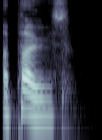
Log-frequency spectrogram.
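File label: "oppose", British English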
